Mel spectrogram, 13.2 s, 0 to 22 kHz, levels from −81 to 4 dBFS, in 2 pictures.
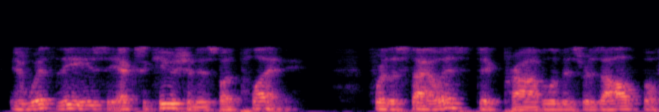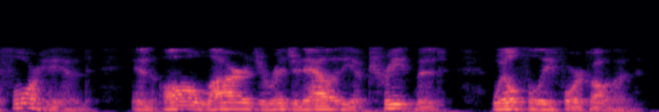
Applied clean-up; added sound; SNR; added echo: none; none; none; reverberation time 0.2 s.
